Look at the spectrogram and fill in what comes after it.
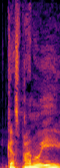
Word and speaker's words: Gaspar Noé: Gaspar Noé. – Gaspar Noé, genau.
